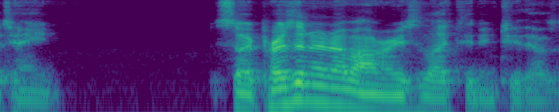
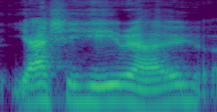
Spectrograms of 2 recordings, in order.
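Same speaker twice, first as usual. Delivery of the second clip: camp Aussie Bogan; 8 semitones higher, slower than usual. Shown as a demonstration.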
